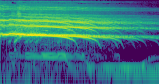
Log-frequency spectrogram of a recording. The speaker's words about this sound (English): She got out of the car, slamming the door, and turned to look around for him. Then she let out a blood curdling scream.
